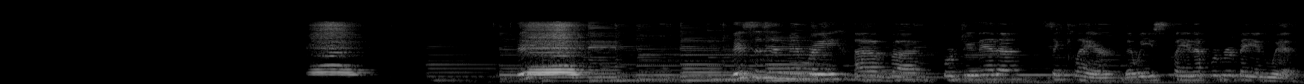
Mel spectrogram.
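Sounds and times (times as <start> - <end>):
acoustic guitar: 4.2 - 13.0.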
